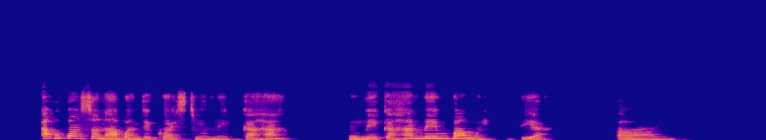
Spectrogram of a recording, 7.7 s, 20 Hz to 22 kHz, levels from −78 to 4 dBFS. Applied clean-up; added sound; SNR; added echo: neural mask model Resemble Enhance denoiser.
